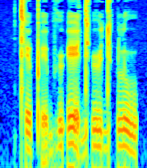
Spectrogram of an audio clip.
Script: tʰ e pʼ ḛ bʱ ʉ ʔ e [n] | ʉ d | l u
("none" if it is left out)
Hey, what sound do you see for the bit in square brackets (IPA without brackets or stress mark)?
d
